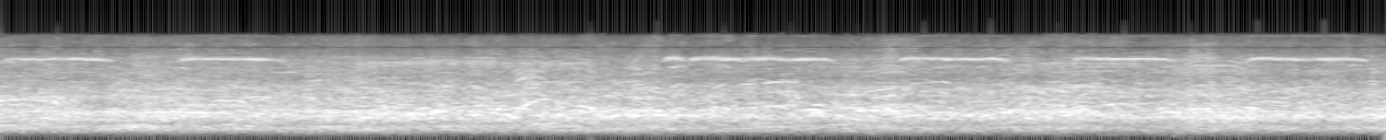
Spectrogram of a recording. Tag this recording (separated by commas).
people cheering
